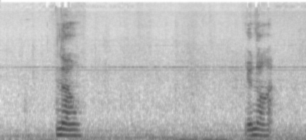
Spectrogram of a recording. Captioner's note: none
